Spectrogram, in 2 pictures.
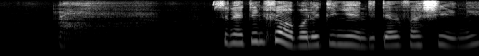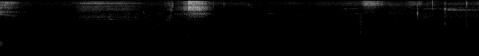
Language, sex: Swati, female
